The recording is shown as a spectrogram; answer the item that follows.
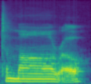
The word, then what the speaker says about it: tomorrow: the word tomorrow uh we have the stress on the mar syllable tomorrow um and again here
